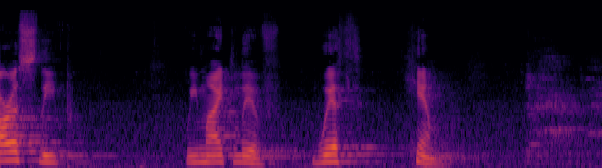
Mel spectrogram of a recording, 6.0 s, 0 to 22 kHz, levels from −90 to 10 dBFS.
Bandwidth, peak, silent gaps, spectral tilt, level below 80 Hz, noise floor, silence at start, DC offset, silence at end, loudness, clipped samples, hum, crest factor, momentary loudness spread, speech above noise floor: 16.5 kHz; -18 dBFS; none; -5.5 dB/octave; -66 dBFS; -63 dBFS; 0 s; under 0.1%; 0 s; -37 LUFS; under 0.1%; none; 20 dB; 23 LU; 27 dB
